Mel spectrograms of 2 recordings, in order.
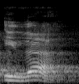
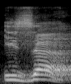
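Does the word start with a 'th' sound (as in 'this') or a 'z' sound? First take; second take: th; z. First: The first consonant is a voiced 'th' sound. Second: The first consonant is a plain z sound. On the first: The speaker calls it right. "padahal iza" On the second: The speaker calls it wrong. "logat saya logat Medan atau logat Sumatera ... membaca za itu jadi za"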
